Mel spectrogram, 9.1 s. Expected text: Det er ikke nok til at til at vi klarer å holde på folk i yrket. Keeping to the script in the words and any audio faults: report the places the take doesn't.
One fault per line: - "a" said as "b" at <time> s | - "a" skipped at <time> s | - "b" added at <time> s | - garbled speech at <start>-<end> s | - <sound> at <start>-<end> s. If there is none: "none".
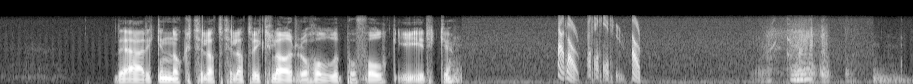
- chirp at 5.6-6.4 s
- squeak at 7.4-8.7 s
